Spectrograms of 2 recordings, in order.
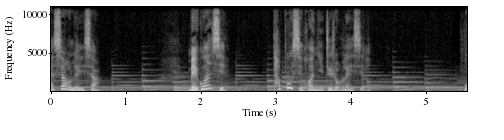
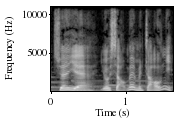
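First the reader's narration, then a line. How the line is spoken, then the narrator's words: Cheerful loud call. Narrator (Chinese): 他笑嘻嘻地，大声喊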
